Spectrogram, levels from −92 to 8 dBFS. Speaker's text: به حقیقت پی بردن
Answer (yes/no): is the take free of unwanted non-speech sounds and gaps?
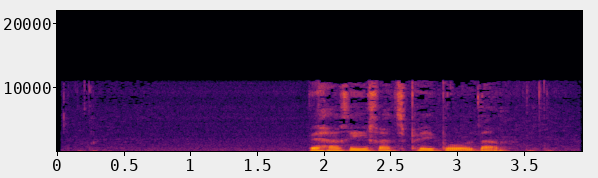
yes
